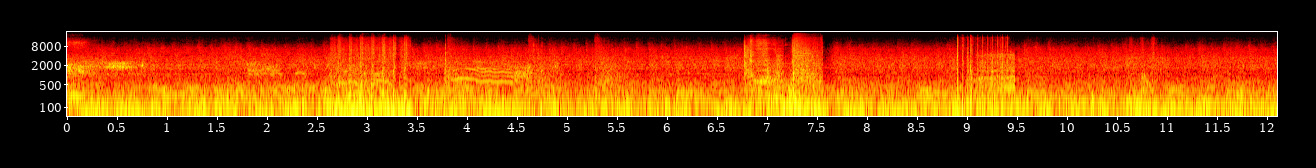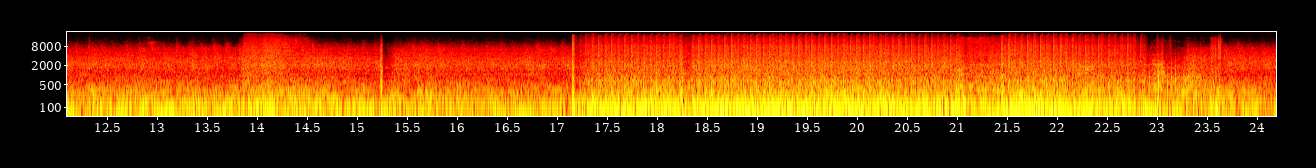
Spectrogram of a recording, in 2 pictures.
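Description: Dense gunfire in a VRChat roleplay battle: loud, continuous bursts and single shots crackle on top of one another, with heavy booms mixed in, for the whole stretch.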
